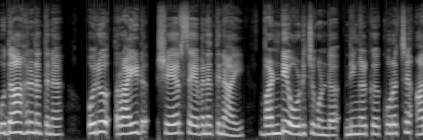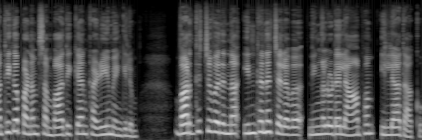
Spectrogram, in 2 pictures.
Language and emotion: Malayalam, neutral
